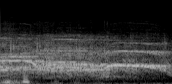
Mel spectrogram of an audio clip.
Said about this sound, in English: Well, I think the crowd's very excited by that.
